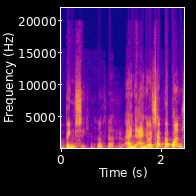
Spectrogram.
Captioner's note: laughter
